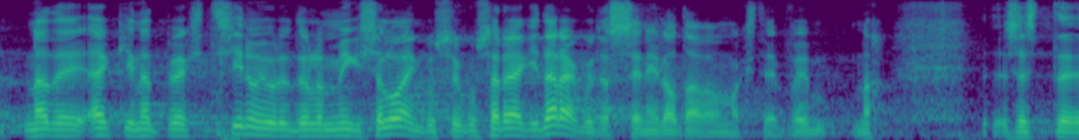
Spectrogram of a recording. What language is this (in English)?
Estonian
